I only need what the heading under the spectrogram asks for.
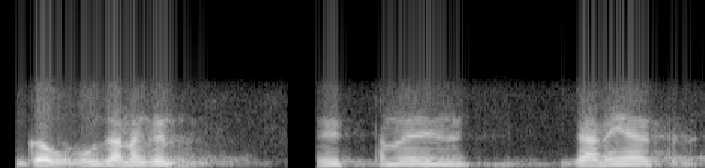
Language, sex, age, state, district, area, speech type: Bodo, male, 45-60, Assam, Chirang, rural, conversation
